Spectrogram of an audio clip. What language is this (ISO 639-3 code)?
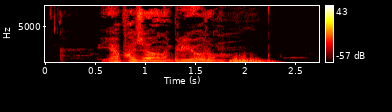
tur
